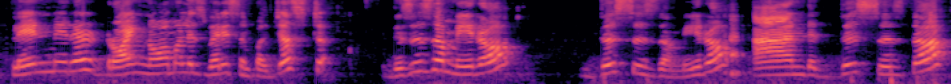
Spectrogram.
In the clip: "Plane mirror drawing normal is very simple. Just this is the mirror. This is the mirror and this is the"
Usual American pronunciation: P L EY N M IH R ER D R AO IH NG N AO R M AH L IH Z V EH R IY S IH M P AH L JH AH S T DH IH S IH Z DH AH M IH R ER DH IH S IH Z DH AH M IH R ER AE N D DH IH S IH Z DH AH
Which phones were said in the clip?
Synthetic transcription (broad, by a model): P L EY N M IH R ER D R AO IH NG N AO R M AH L IH Z V EH R IY S IH M P AH L JH AH S T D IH S IH Z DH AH M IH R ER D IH S IH Z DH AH M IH R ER AE N D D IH S IH Z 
